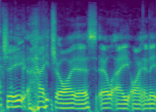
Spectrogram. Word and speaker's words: Ghislaine: And she's got a silent H. Even her name's dodgy. G H I S L A I N E. She's got two silent letters.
